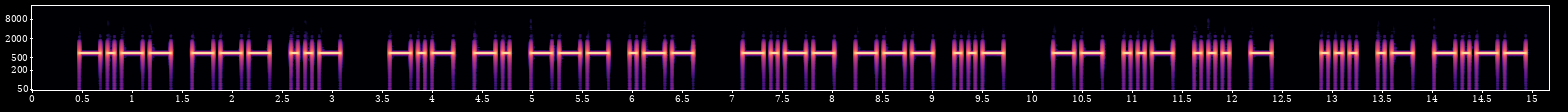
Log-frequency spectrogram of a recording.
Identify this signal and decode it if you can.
Morse code, heard as a keyed tone, about 17 wpm, 700 Hz. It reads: YOU KNOW YOU MUST SAY
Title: Sentences from Top 500 Words 17wpm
